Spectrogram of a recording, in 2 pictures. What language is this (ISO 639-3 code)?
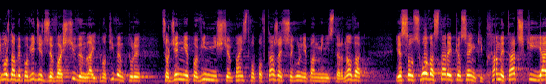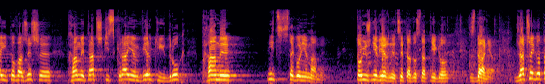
pol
